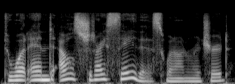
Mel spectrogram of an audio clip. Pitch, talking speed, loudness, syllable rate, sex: 190 Hz, 280 wpm, -17 LUFS, 5.8 syllables/s, female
